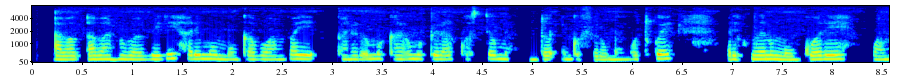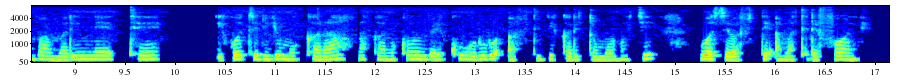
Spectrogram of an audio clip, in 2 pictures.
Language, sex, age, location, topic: Kinyarwanda, female, 25-35, Huye, finance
